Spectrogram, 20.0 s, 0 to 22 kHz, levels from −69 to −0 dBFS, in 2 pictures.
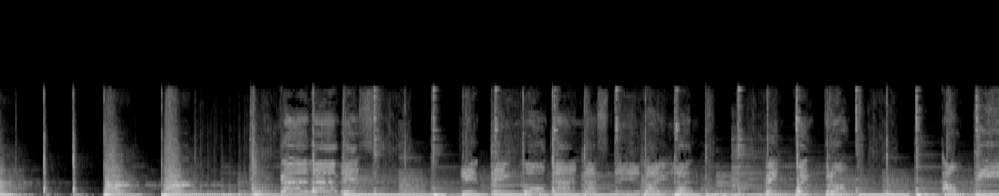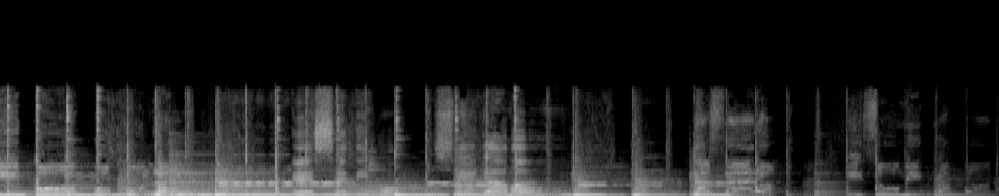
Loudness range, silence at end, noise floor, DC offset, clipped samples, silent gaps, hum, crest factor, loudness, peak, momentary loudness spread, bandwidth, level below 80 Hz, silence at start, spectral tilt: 7 LU; 0.15 s; -41 dBFS; under 0.1%; under 0.1%; none; none; 14 dB; -19 LUFS; -4 dBFS; 11 LU; 12.5 kHz; -22 dBFS; 0 s; -5 dB/octave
